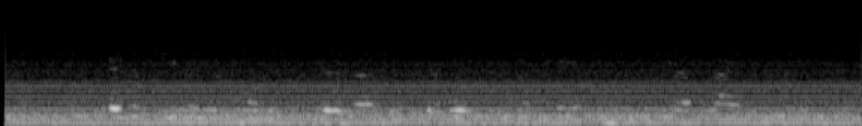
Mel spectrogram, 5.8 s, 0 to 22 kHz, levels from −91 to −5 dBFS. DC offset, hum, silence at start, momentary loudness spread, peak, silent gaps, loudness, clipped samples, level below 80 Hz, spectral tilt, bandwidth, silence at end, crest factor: under 0.1%; none; 0.05 s; 7 LU; -20 dBFS; none; -39 LUFS; under 0.1%; -62 dBFS; -11 dB/octave; 4 kHz; 0 s; 18 dB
